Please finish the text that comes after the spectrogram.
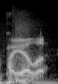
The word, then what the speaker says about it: paella: Yes, Spain is famous for paella, pronounced pa.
